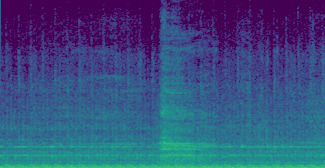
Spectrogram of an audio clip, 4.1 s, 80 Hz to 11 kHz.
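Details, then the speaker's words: Sailboat inboard engine ticking over smoothly at 850 rpm with even deep thump, no misses; earlier rough running and one-cylinder firing was caused by fuel tap left off. "Ticking over beautifully at 850 rpm. Can you hear it?"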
